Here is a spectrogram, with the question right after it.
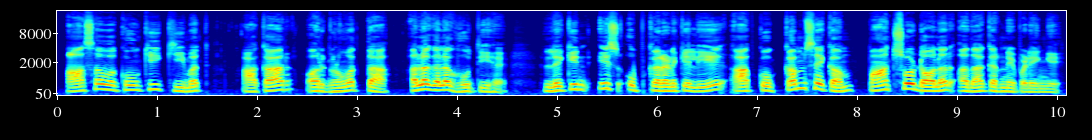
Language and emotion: Hindi, neutral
